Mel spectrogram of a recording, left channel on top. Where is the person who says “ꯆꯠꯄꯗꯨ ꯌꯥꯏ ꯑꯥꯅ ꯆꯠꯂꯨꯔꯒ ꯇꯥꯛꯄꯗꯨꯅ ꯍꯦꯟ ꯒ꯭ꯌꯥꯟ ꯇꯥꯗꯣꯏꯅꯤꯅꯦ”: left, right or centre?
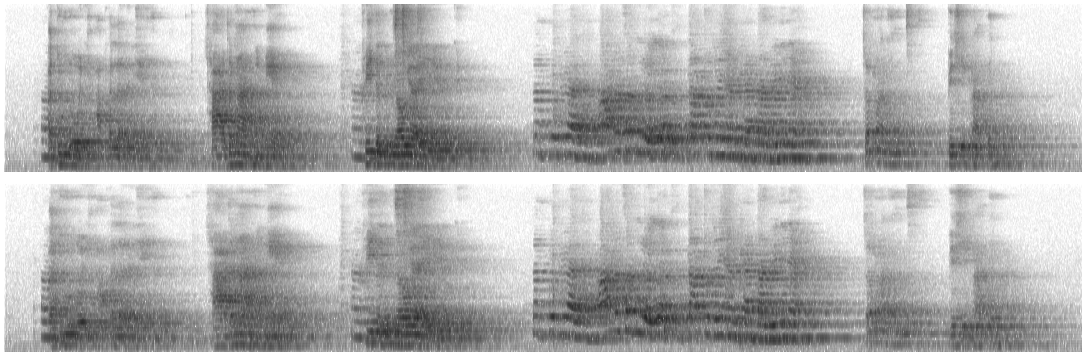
Right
